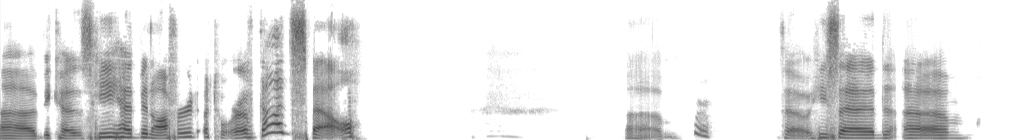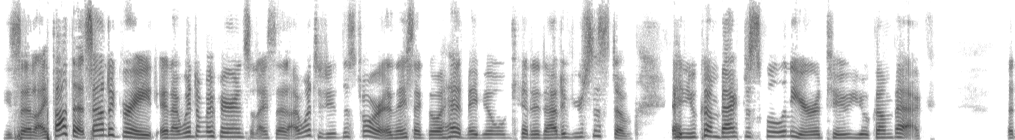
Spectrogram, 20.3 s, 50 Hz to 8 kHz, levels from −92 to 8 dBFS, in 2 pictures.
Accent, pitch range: American, 185-235 Hz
